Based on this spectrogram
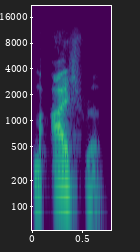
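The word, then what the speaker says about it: מעשר: In Malachi 3 8-10 means 10th in the Hebrew is pronounced mahashra.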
